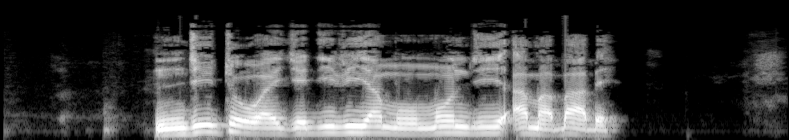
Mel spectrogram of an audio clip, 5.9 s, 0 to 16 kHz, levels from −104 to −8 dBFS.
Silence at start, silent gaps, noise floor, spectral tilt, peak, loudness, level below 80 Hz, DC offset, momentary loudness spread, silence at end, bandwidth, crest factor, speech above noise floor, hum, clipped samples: 1.2 s; none; -84 dBFS; -7 dB/octave; 0 dBFS; -11 LUFS; -56 dBFS; under 0.1%; 4 LU; 1.35 s; 7.6 kHz; 12 dB; 74 dB; none; under 0.1%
